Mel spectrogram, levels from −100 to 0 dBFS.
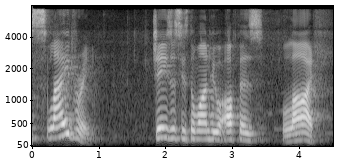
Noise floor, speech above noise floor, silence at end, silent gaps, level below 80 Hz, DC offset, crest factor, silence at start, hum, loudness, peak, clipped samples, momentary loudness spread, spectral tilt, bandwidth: -56 dBFS; 37 dB; 0.15 s; none; -86 dBFS; under 0.1%; 18 dB; 0 s; none; -20 LUFS; -2 dBFS; under 0.1%; 12 LU; -2.5 dB/octave; 7.8 kHz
